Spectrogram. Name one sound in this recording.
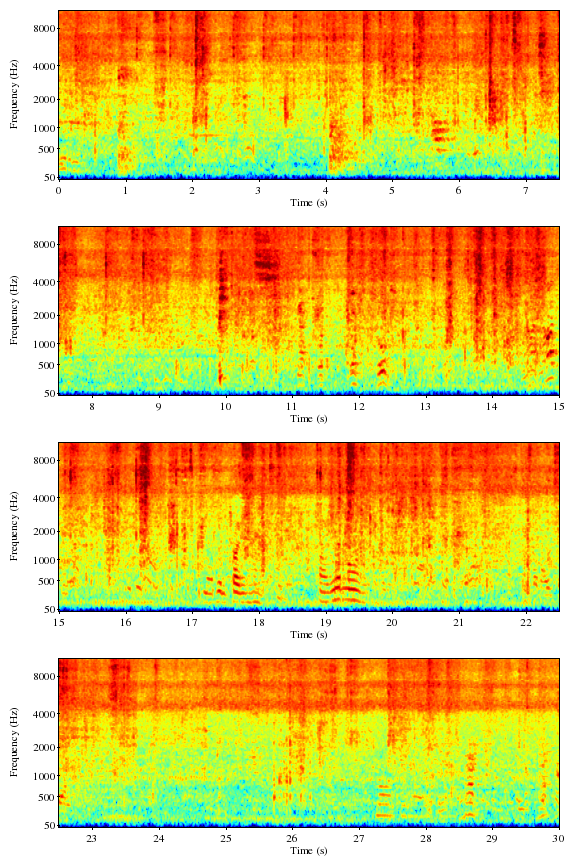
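Dry leaves rustle and crackle under small feet.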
